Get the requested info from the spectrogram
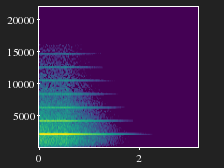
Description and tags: Blip Random: C2 note, random short blip sounds from Synplant. Sampled into Ableton as atonal as possible with a bit of effects, compression using PSP Compressor2 and PSP Warmer. Random seeds in Synplant, and very little other effects used. Crazy sounds is what I do.
110, acid, blip, bounce, bpm, club, dance, dark, effect, electro, electronic, glitch, glitch-hop, hardcore, house, lead, noise, porn-core, processed, random, rave, resonance, sci-fi, sound, synth, synthesizer, techno, trance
